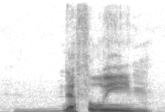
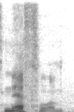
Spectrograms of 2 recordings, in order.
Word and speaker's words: Nephilim: So tonight we're going to be discussing Nephilim, or Nephilim. I've heard it pronounced. So I guess it depends on what part of the world. We're from Kansas, so it's Nephilim.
